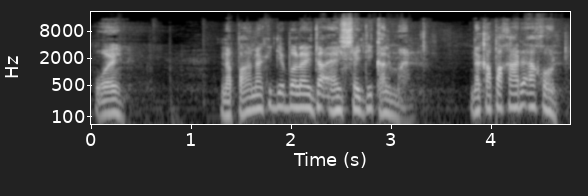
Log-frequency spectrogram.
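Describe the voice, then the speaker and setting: A man's voice: mid-range voice, lively intonation, moderate pace, a bit bright. A man playing an earnest, devoted young village man in an Ilocano comedy radio drama, with an Ilocano Filipino accent. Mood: friendly banter. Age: young adult.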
